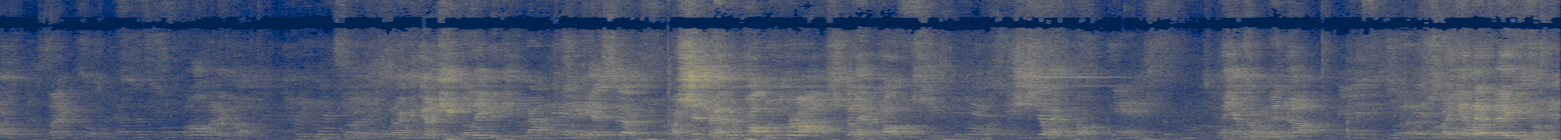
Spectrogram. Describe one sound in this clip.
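An elderly man speaks with animation through a microphone and loudspeakers in an echoing room.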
